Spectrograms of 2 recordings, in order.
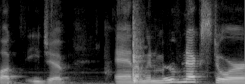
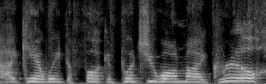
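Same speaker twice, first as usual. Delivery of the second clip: very high, furious shouted voice; 9 semitones higher than usual. Retelling a video of a farmer chasing cows out of water: imitating an angry farmer yelling. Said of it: "he's still yelling".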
